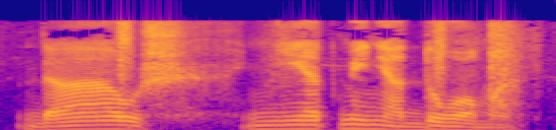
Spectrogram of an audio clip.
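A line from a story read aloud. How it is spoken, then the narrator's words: Sighing. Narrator (Russian): вздохнул Винни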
